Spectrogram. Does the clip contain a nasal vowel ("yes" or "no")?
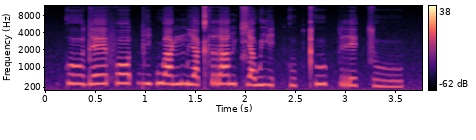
no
